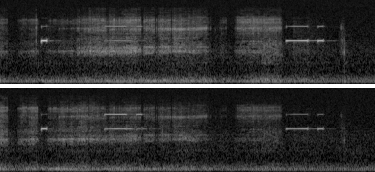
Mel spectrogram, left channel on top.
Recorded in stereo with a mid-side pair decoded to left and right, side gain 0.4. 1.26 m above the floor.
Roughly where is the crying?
I don't hear crying.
